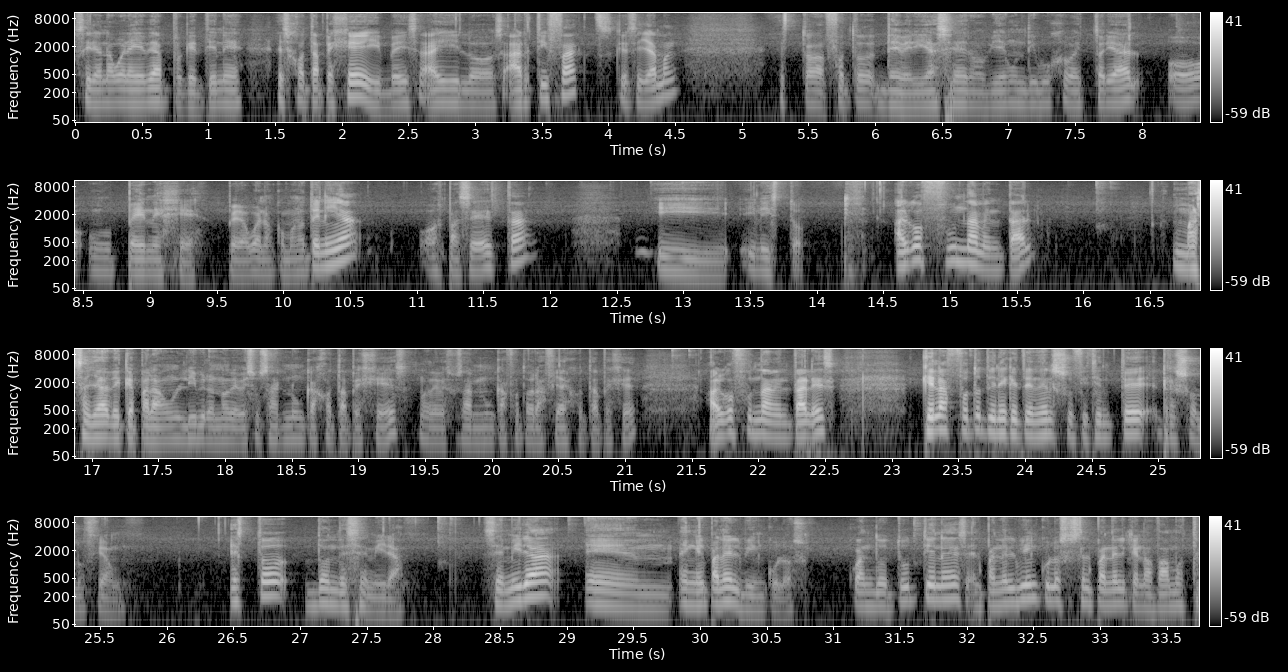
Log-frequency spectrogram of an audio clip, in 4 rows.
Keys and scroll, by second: 12.6 space.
